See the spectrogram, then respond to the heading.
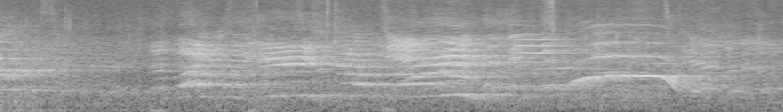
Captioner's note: audience members yelling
